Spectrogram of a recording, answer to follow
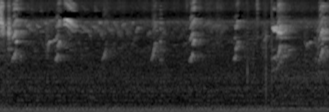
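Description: Small aviary birds chirping: a series of short, high chirps, two or three a second.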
